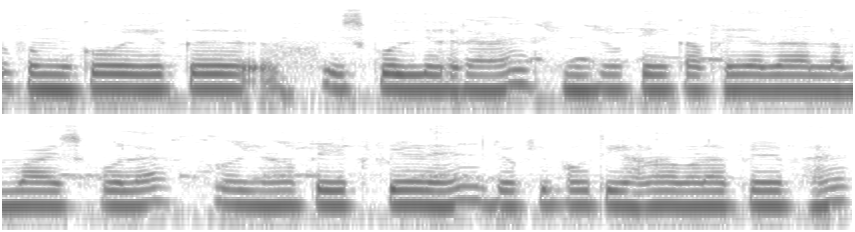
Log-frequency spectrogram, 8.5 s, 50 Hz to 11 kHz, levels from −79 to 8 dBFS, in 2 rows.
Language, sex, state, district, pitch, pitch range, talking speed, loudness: Hindi, male, Bihar, Araria, 165 Hz, 165-170 Hz, 190 wpm, -37 LUFS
